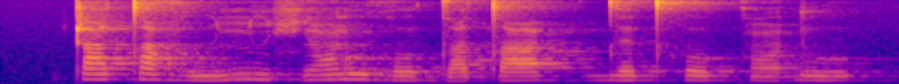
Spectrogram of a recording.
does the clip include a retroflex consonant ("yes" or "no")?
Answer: yes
